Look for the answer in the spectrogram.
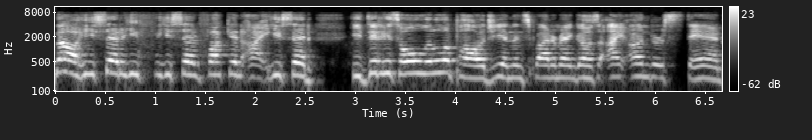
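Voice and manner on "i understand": sob-choked, weepy, tearful crying voice. Retelling a movie scene where Spider-Man answers an apology: imitating Spider-Man crying. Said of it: "while crying".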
